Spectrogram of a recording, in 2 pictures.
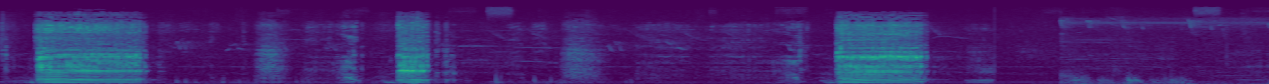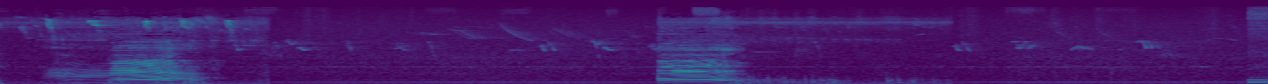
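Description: Hereford-type cattle mooing: four loud, drawn-out moos several seconds apart, one sliding down in pitch, with shorter low calls in between. Faint bird chirps in the background.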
